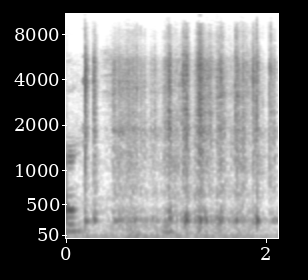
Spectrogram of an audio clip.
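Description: Small rocks clicking and rattling against one another and the side of a metal bucket as a hand stirs and picks through them: a quick, irregular run of sharp clicks.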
